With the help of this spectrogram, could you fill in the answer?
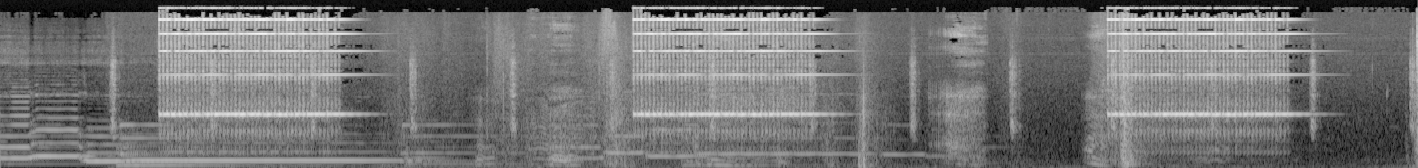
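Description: A telephone bell rings loudly in three long, rattling bursts separated by short pauses, with no one speaking, in the audio drama The Devil You Don't.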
